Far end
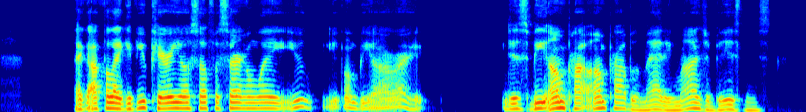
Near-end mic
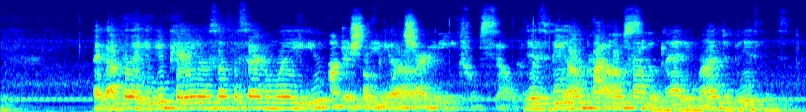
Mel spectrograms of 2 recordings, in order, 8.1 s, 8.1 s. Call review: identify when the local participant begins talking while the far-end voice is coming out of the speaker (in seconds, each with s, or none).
3.3 s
